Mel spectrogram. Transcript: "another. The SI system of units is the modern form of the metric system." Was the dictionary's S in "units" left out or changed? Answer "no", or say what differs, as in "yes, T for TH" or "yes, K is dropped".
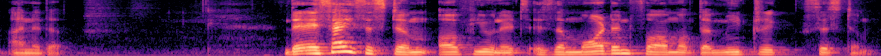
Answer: no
